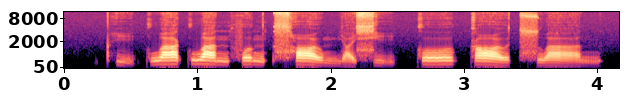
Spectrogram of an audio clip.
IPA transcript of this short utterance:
pʰ ḭ˨˩ k w ä˥ k w a˥˧ n f ɤ˥˧ ŋ t͡sʰ ɑ˥˩ ʊ̯ m j ä˩ ɕ ḭ˨˩ k o˥ ʊ̯ k ɑ˥˧ ʊ̯ t͡s w a˥˩ n

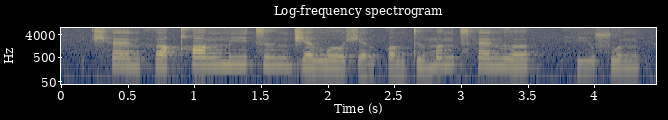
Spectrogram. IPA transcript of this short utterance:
t͡ʃʰ ɛː˧ ŋ h əː˧ qʰ ɤː˦ ŋ m iː˦ t͡s ɨː˦ ŋ d͡ʒ ɛ˧ v ɤː˧ ʃ ɛ˨ ŋ qʷ ɨ˨ ŋ t ɨ˧ m əː˦ ŋ t͡sʰ ɛː˦ ŋ ɣ əː˦ | h iː˨ sʷ ə˧ ŋ

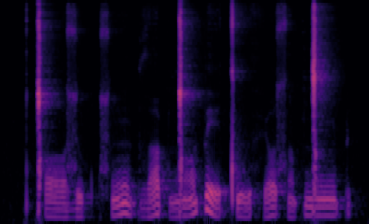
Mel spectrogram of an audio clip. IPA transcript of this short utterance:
ǀʰ ɔː˩ z u˩ p t͡sʰ ũː˩˧˩ p ðˤ e˩˧˩ p ŋ͡ǀ ɔ̃˨˥ p e˨˩˦ tʼ ɯ˨˩˦ h ø˩˧˩ sˤ ə̃˨˩˦ p ŋ͡ǀ ẽ˦ p

